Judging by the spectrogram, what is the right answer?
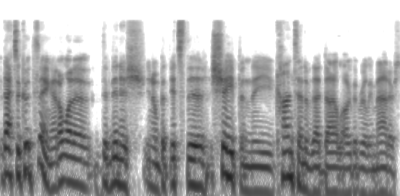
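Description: With a normal speaking voice, a man of medium pitch talks at a fairly quick pace with lively intonation and hardly any pauses. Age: 60s. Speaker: communication professor and former sports reporter. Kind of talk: interview.

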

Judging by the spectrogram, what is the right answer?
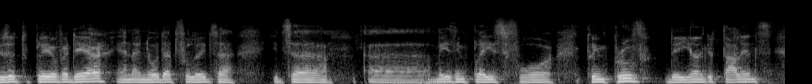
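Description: Man's dark, mellow voice at a medium pitch, flat and monotone, at a moderate pace. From Brazil. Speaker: sports journalist. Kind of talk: recorded message. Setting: remote recording. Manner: halting.

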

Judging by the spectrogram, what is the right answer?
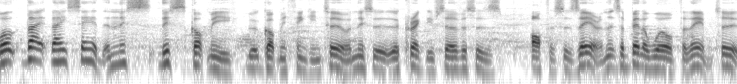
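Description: Talking fairly quickly, a man speaks with an Australian accent. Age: 60s. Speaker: former homicide detective. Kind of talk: casual interview. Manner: halting.

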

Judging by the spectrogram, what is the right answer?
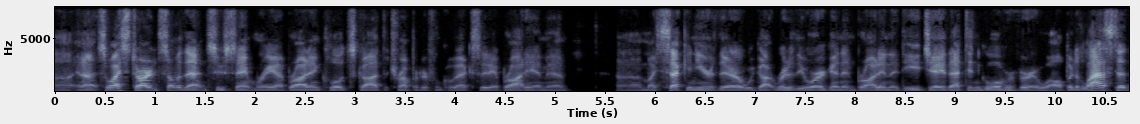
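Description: A man with a Canadian Prairies accent at a very fast pace, medium pitch and ordinary pitch variation, on a very clean recording with a silent background. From Saskatchewan, Canada (Regina). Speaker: former hockey team executive. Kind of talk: storytelling interview. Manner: hesitant, many fillers.

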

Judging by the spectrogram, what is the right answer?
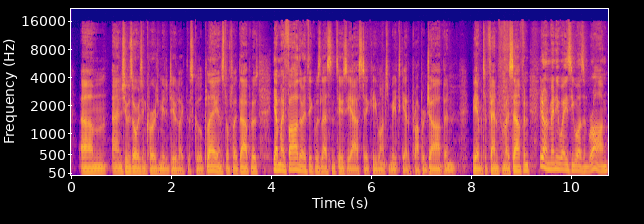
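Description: A man with an Irish accent, very deep and low in pitch, at a very fast pace with lively intonation. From Ireland. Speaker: actor. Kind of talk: interview.

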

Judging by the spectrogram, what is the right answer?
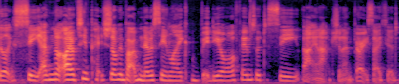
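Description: On a very clean recording with a silent background, a woman speaks very fast. Her bright, sharp tone holds a monotone, flat intonation. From northwest England. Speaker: theatre podcast host. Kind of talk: casual chat.

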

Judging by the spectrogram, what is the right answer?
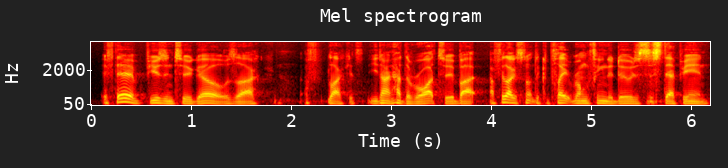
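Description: Talking at a very fast pace, a man with an Australian accent has a fairly low pitch and ordinary pitch variation. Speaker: rugby league player. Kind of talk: casual chat. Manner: relaxed, casual.

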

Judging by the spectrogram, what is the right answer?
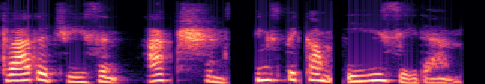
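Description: A woman talks at a moderate pace in a somewhat breathy, medium-pitched voice with lively intonation. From Netherlands. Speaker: executive coach. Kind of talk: casual interview chat.

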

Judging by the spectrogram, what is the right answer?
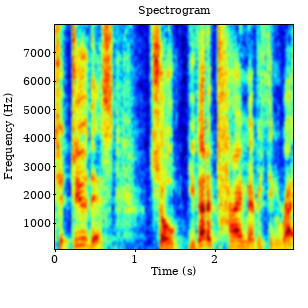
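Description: The background is quiet, and the voice is an unremarkable speaking voice. It moves at a moderate pace. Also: man. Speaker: podcast co-host. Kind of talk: casual chat.

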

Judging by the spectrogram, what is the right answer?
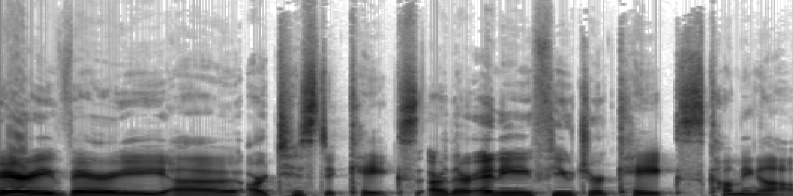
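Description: A woman with an ordinary speaking voice talks at medium pitch and a fairly slow pace. Her intonation is fairly even, and the recording is very clean with a silent background. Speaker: podcast host. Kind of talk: casual interview conversation.

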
